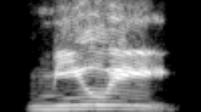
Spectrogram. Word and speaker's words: melee: we are talking about melee right like Melee it's actually melee and he's like oh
